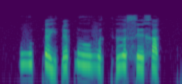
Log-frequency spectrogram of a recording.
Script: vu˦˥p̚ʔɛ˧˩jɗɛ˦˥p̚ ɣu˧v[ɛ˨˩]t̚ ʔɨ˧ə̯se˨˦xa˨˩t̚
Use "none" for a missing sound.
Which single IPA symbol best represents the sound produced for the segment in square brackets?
ə˨˩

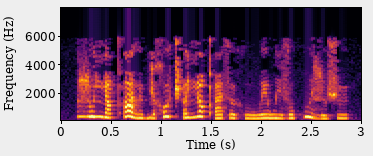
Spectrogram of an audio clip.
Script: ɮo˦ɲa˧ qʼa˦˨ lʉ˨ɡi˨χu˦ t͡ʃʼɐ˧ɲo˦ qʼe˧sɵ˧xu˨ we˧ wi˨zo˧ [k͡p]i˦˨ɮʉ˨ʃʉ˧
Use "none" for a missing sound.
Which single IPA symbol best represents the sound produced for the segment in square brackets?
kʷ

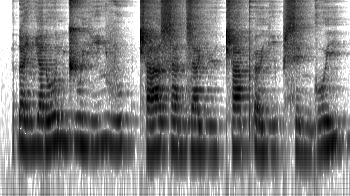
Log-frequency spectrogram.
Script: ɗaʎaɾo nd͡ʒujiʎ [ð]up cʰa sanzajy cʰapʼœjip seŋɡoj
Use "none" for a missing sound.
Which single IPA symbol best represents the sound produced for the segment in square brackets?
v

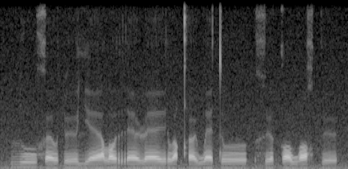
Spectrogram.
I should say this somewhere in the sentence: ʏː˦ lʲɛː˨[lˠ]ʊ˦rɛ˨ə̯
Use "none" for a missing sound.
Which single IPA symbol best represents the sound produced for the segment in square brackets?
lˠ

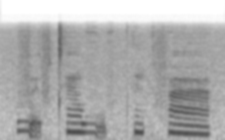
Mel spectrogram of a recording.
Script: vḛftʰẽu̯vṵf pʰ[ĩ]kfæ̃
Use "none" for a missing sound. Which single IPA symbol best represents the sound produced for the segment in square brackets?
ĩ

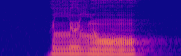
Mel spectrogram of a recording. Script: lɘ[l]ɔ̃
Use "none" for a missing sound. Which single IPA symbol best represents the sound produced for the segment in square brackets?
l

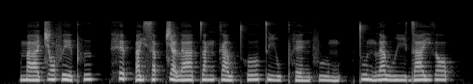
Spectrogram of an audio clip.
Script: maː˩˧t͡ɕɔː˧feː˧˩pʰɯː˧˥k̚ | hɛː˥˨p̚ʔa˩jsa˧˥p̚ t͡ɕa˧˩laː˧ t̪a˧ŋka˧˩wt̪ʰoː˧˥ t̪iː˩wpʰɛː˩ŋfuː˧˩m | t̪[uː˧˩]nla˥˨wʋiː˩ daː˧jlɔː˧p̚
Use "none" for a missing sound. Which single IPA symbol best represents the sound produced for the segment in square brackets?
uː˧˩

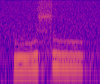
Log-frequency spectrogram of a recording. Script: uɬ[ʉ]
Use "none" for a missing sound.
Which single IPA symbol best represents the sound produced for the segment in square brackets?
u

